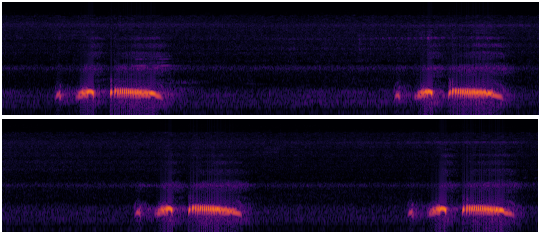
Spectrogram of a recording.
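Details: Spotted dove singing: four phrases, each two short soft coos then a long drawn, slightly falling coo, repeated roughly every three seconds in quiet surroundings.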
